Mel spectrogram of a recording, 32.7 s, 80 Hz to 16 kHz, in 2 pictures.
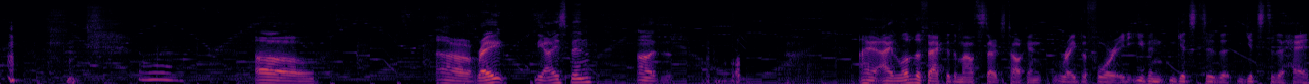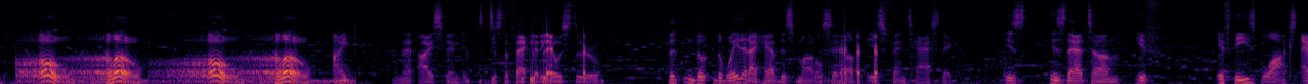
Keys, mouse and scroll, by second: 8.3-10.3 drag, 16.5 space, 18.2 click, 20.7 space, 21.9-24.6 drag, 25.6-26.9 Left.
